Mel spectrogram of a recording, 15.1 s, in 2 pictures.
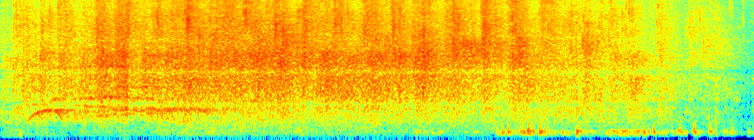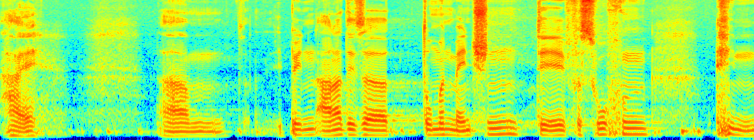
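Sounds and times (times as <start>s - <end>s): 
audience applause: 0.0s - 7.6s
speech: 7.6s - 8.0s, 9.2s - 15.0s.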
